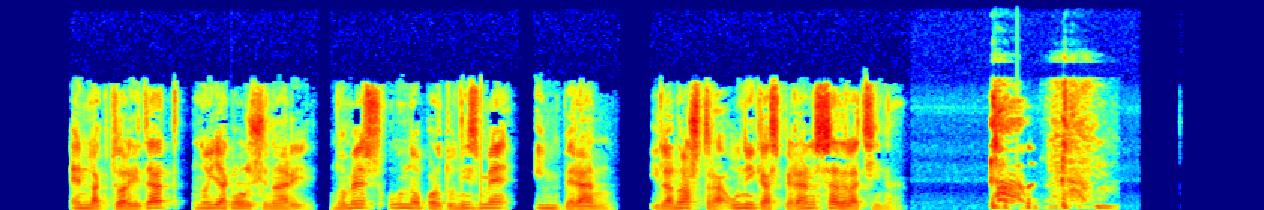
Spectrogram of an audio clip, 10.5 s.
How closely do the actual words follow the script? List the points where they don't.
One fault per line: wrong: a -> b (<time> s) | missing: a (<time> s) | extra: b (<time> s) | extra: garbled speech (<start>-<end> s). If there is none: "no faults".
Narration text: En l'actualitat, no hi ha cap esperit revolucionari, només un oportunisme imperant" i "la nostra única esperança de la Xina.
missing: cap esperit (1.9 s)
